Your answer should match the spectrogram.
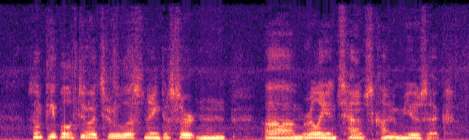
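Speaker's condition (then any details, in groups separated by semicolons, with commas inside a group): No condition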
